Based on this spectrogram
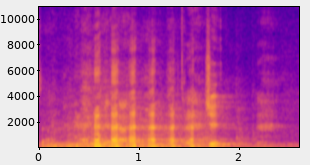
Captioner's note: laughs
